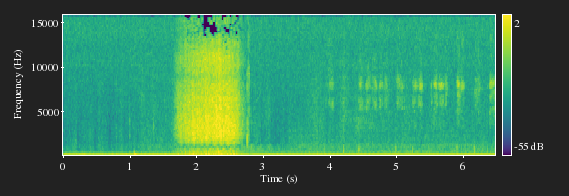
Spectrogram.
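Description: Steady low electrical hum, with a brief rustle about two seconds in lasting about a second, then faint squeaks of a marker writing on a whiteboard in the last couple of seconds.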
